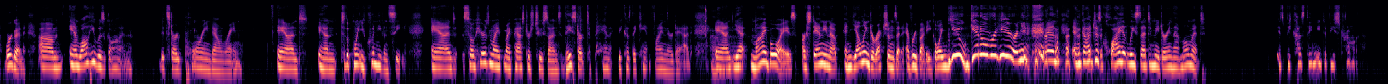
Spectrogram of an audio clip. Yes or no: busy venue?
no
